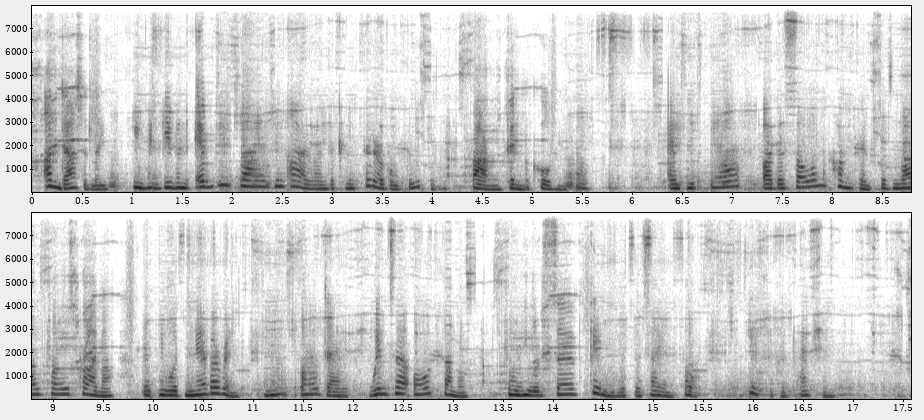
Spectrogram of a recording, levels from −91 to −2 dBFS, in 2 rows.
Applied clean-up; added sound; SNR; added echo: neural separator model SepFormer DNS4.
